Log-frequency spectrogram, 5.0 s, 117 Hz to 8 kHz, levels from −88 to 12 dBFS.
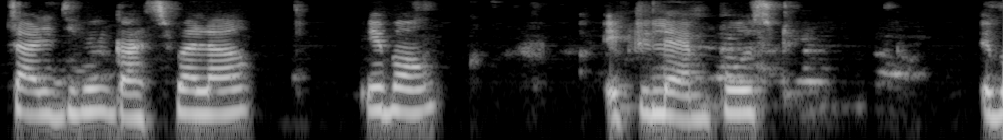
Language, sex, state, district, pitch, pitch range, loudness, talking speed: Bengali, female, West Bengal, North 24 Parganas, 270 Hz, 255-325 Hz, -16 LUFS, 95 wpm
